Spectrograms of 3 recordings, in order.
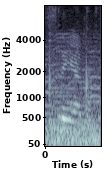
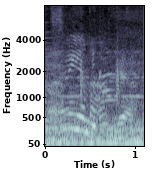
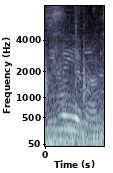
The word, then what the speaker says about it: Sliema: How do you pronounce it, Georgia? Sliema. Not Sliema. Sliema.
